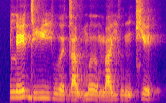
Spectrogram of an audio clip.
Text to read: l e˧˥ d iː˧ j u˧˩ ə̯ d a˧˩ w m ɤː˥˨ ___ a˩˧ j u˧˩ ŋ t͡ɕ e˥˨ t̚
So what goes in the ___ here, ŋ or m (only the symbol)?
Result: m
